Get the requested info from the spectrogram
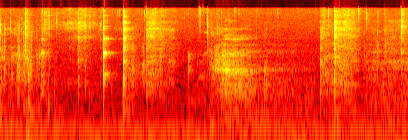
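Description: Chopsticks clicking and scraping against ceramic bowls and a metal baking tray while saucy instant noodles are picked up, in a scatter of light clinks. A sharp, ringing clink about a second in is the loudest.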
